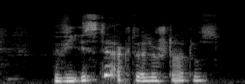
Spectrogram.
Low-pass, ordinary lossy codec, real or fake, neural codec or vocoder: 10.8 kHz; AAC, 32 kbps; real; none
